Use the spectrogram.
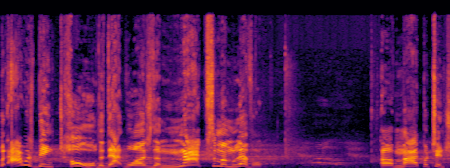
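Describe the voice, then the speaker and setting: Amid noticeable background noise, a man uses a raised, projected voice at an extremely high pitch, with lively intonation and long, frequent pauses. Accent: American. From US Midwest, south side of Chicago. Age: 70s. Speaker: pastor. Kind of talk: sermon.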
